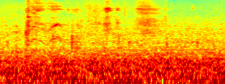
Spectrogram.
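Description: Steady low rumble of a CN Tower glass-fronted elevator car running as it descends the tower.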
